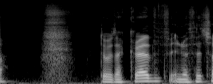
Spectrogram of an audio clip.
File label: "greddf", Welsh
